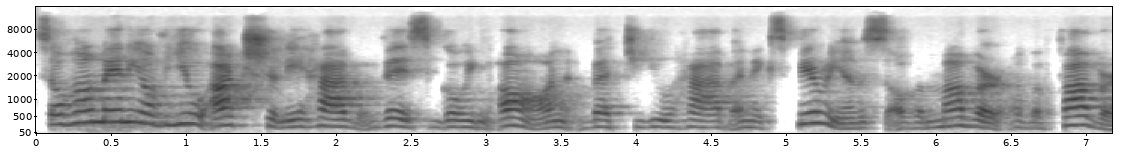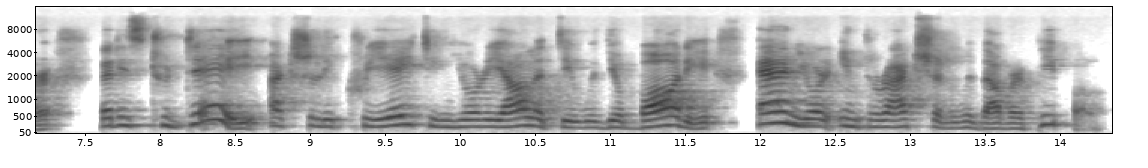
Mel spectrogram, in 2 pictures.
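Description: Seminar facilitator, woman, middle-aged, speaking in short pieces with pauses; medium pitch, roomy video-call sound. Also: lively intonation. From born in Serbia, grew up in Sweden. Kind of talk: conversational teaching talk for live interpretation. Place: indoor room, video call. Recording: echoey room.

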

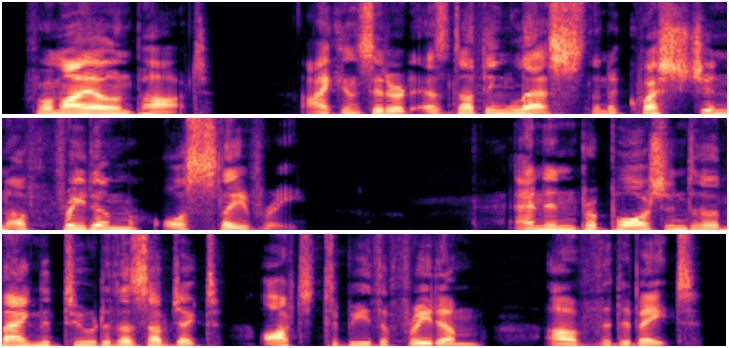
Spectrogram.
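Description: Man acting forceful, impassioned statesman orator. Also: a little high, no echo, clean studio sound. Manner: declamatory, formal, emphatic rhetorical delivery. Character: impassioned colonial-era American statesman orating to an assembly. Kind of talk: dramatic monologue oratory.

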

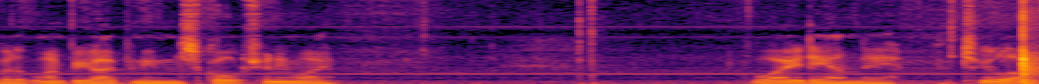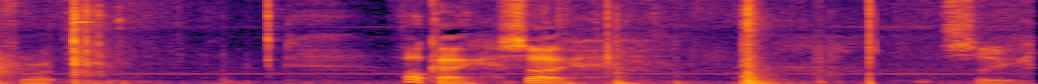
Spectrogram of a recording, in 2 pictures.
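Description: A man giving a hands-on repair demonstration, explaining each step as he works. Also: medium pitch. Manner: explanatory, talking while working. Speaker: radio repair technician presenter. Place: indoor electronics repair workbench. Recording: noisy workshop recording with clicks. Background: workshop noise, clicks, test tones.

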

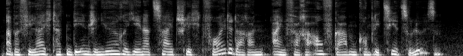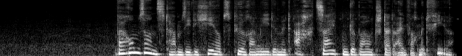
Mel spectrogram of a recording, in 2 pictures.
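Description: A documentary narrator reading a script in a measured, explanatory way and posing rhetorical questions. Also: medium pitch, mellow. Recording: music behind the voice. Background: clearly audible background music.

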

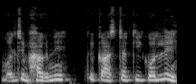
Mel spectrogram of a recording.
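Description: A woman acts out a hapless older village man in a cartoon comedy, a henpecked husband. The speech is extremely quick, pleading and complaining. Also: medium pitch, steady tone, vocal fry, husky. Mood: questioning. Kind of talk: comic cartoon dialogue.

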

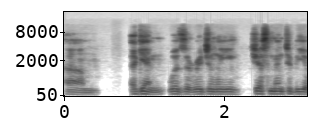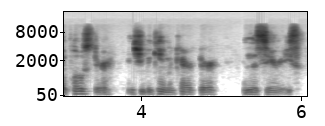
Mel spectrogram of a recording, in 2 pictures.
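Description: A middle-aged man, an author and illustrator, casually presenting his artwork on a video call with an unhurried, halting delivery. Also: on the low side, steady tone, a little mellow, breathy edge, no echo. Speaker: children's book author and illustrator. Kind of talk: informal slide presentation of artwork.

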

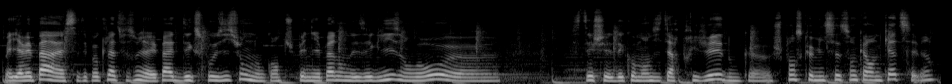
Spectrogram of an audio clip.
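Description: A woman's voice: on the low side, steady tone, fast, dark tone. A woman co-hosting a livestream, translating and commenting on an article as she reads it. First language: French. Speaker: livestream co-host. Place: indoor room, livestream. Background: music.

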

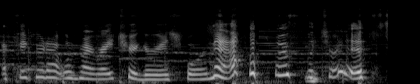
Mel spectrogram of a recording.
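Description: A high-voiced woman around thirty giggles and apologizes as she works out the controls of a racing game with friends. Her pitch leaps about, and loud game music plays behind her. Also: very animated, moderate pace, low-quality recording. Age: 30s. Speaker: co-player. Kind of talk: casual gaming chat.

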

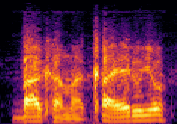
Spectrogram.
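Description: An actor playing a carefree, roguish young martial artist and womanizer in a dramatic anime, with a cocky drawl and rough masculine speech. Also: medium pitch. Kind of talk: dramatic 1980s anime voice acting. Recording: dull lo-fi old TV audio.

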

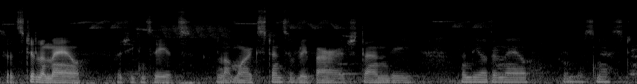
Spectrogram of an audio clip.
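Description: Young Irish man, low register, calm field-guide delivery, shed ambience audible. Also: a little fast, background noise. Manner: calm, explanatory. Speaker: barn owl ringer. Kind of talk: explaining fieldwork on camera. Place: open farm shed outdoors.

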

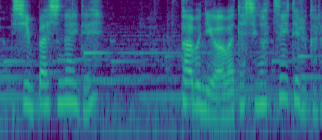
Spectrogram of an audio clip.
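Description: Gentle, highish-voiced anime lady, woman acting. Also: brisk, over music, lightly acted. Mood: soothing. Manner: soothing, polite. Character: poised, caring adult woman, a gentle leader.

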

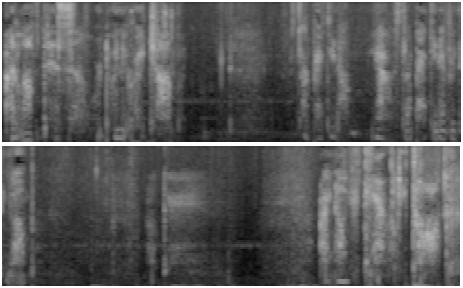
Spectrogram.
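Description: A shady, impatient female dentist, acted out by a woman speaks in breathy whispers for an ASMR roleplay. She mutters bossy orders and repeats herself in a hurry, gleeful about her crooked work. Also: lowish voice, moderate pace, long pauses, natural voice. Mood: falsely reassuring. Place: small indoor room, livestream setup.

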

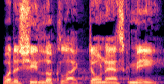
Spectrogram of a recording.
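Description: Guy doing a gruff boozy sea captain from a story, spooked and grumbly, emphatic, big echoey hall sound. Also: on the low side, animated, a little slow, pitched above the performer's own voice. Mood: grumbling, uneasy. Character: gruff, drunken, fearful schooner captain, resentful and superstitious.

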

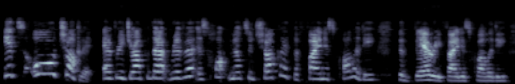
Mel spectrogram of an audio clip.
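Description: A woman's voice: fairly high pitch, expressive, moderate pace, muffled recording. A woman voicing an exuberant, boastful male factory owner from a children's storybook, repeating phrases for emphasis. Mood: excited, boastful.

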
